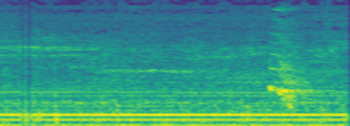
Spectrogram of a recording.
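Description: A baby macaque gives one short, high squeak that falls steeply in pitch, near the end, over a faint steady low hum.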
